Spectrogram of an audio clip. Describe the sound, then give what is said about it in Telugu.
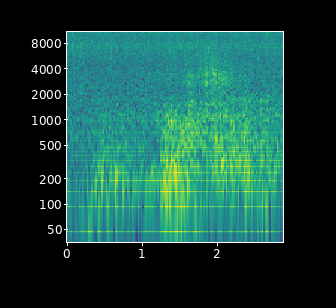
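A loud, low thunderclap booms in the distance, swelling after about a second into a rolling rumble over a steady wash of rain. “ఆమె ఏదో చెప్పబోతూ ఉండగా దూరంగా పిడుగుపడ్డట్టు పెద్దగా ఉరిమింది”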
